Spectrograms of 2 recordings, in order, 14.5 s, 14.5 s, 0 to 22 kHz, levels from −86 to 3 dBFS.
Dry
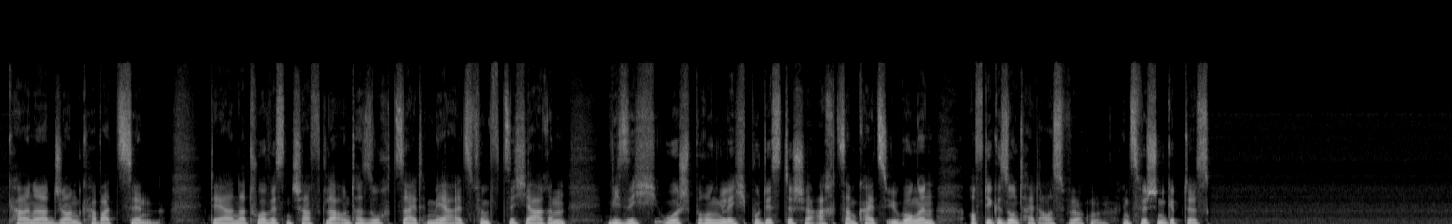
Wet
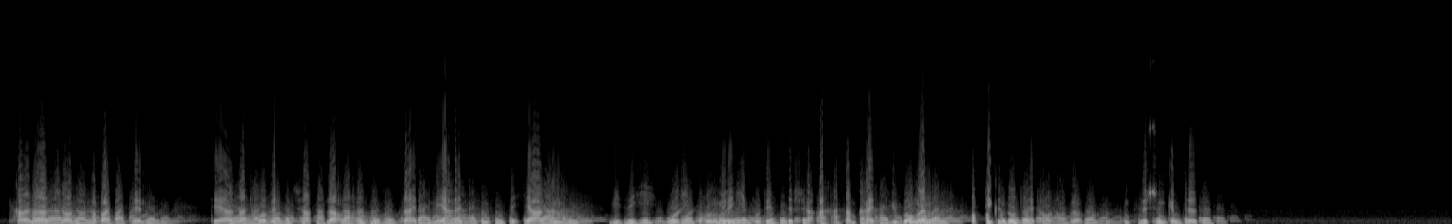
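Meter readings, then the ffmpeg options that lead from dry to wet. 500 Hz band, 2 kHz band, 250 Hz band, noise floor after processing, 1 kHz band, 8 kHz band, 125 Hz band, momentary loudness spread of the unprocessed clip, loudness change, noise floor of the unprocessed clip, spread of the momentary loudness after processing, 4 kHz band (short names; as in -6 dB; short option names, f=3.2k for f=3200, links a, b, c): +1.0 dB, -1.0 dB, +2.0 dB, -71 dBFS, +1.0 dB, under -20 dB, -8.5 dB, 6 LU, -1.0 dB, -66 dBFS, 8 LU, -9.5 dB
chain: -filter_complex "[0:a]acrossover=split=1400[a][b];[a]asplit=5[c][d][e][f][g];[d]adelay=140,afreqshift=110,volume=-3.5dB[h];[e]adelay=280,afreqshift=220,volume=-12.9dB[i];[f]adelay=420,afreqshift=330,volume=-22.2dB[j];[g]adelay=560,afreqshift=440,volume=-31.6dB[k];[c][h][i][j][k]amix=inputs=5:normalize=0[l];[b]dynaudnorm=f=160:g=3:m=3dB[m];[l][m]amix=inputs=2:normalize=0,highpass=f=230:t=q:w=0.5412,highpass=f=230:t=q:w=1.307,lowpass=f=3.1k:t=q:w=0.5176,lowpass=f=3.1k:t=q:w=0.7071,lowpass=f=3.1k:t=q:w=1.932,afreqshift=-61,adynamicsmooth=sensitivity=4:basefreq=630"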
